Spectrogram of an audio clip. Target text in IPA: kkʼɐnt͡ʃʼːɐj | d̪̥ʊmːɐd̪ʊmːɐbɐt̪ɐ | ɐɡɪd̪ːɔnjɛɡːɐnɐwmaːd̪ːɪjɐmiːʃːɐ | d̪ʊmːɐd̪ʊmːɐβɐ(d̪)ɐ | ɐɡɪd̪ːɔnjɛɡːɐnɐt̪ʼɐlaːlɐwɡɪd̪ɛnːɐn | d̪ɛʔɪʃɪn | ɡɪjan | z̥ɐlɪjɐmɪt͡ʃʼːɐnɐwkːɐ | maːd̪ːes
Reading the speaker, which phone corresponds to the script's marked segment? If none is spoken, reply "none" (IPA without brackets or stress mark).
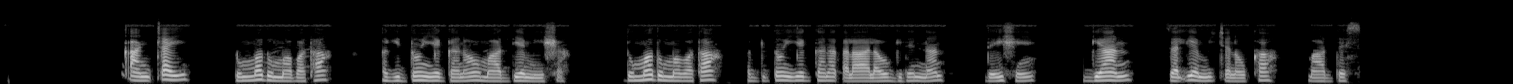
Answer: t̪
